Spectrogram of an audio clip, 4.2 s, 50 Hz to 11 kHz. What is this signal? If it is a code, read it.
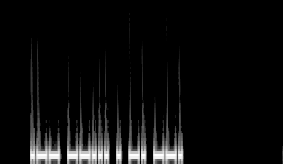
Morse code, heard as a keyed tone, about 29 wpm, 700 Hz. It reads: W7ENG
